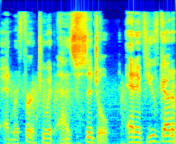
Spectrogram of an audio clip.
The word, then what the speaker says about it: Sigil: The name of this city is Sigil, kind of like you're saying Siegel really fast. A name that I instinctively read as Sigil, but it is in fact Sigil.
